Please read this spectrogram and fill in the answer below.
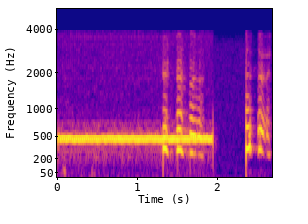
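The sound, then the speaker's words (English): A steady, unbroken telephone dial tone hums while someone prepares to dial out, with a voice briefly over it near the end; the tone then cuts off into silence before a short burst of voice returns. “All right, I'm going to dial. We're just calling ourselves.”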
